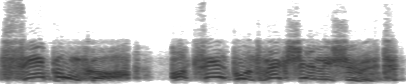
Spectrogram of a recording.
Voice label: bomb success, mood med, speech hun; War Thunder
